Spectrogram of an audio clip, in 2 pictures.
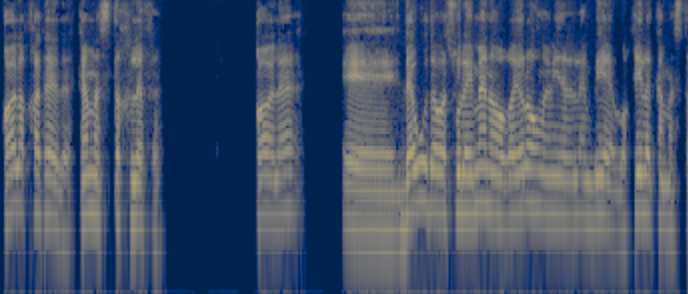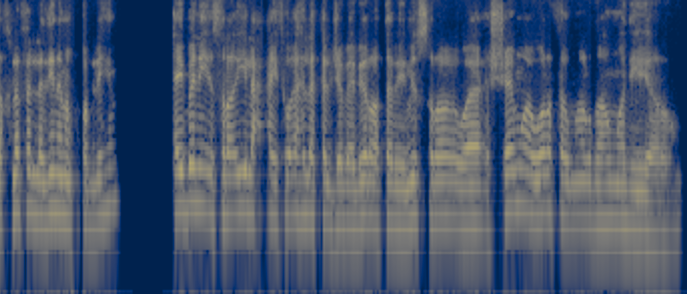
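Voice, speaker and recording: A man reading a Quran commentary aloud as a teacher, rushing through the text and stopping for short explanations. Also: a little high, dry recording, dull audio. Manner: rapid recitation with brief spoken explanations.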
